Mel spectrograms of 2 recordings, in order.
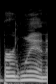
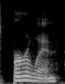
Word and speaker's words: Berlin: been reliably informed that that is the correct pronunciation by someone who grew up in that area it's not Berlin it's Berlin so we went to Berlin and the last time we were there probably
